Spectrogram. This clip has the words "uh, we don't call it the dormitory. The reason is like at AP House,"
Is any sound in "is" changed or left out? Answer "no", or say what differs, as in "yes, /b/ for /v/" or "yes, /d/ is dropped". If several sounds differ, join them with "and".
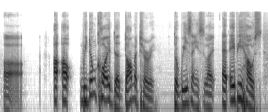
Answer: yes, /s/ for /z/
